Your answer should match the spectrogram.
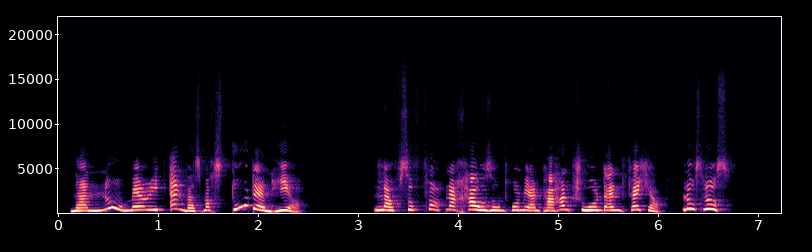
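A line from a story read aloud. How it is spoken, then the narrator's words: Angry call. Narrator (German): rief ihr zornig zu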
